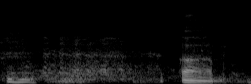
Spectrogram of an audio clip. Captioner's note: laughter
